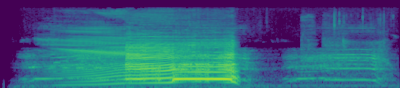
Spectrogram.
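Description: A cow mooing twice: a long low moo that rises in pitch and swells loud before breaking off, then a second, quieter and shorter moo.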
